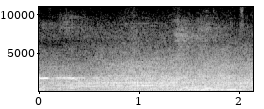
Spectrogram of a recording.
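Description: Music playing over an ice arena's sound system, with the noise of the crowd beneath it.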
